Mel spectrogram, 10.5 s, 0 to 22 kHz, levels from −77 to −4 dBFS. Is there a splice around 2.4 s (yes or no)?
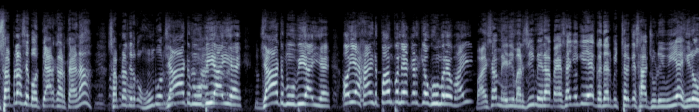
yes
